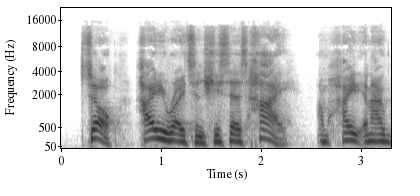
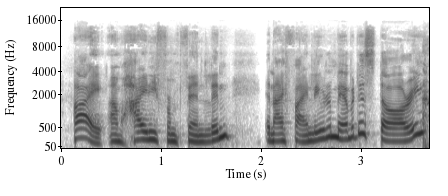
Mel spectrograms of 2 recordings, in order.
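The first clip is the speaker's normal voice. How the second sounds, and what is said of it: Attempted Finnish accent. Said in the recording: “I don't know what a Finland accent sounds like, but I'm sure if I tried it, it would be terrible ... Now it's going towards Switzerland.”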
